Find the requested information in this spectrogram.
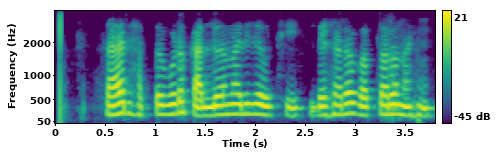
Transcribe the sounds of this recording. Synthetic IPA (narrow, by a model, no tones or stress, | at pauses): saɾɦat̪ɔɡuɽɔkaluamaɾid͡ʒawt͡ʃʰid̪eɦɔɾɔɡɔt̪ɔɾɔnaɦĩ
